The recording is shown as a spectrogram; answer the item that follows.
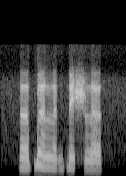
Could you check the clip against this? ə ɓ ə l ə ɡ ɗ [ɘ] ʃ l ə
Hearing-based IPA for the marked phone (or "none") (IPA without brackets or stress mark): e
